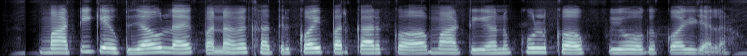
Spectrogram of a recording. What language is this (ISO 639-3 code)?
bho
